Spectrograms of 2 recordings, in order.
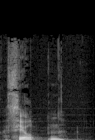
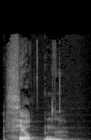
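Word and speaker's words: þjónn: So here we have a waiter or waitress, thjótn. So this word is like thjótn. So it's spelled with two N's, but that those two N's often create this dn sound. So it's thjótn, thjótn. I know it's tricky, but do your best.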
